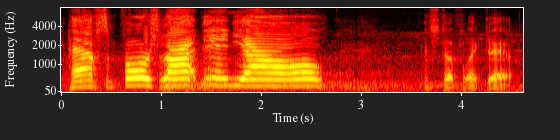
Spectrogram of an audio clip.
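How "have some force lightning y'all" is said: high, slow Southern drawl; exaggerated Southern belle accent. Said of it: "like, in her southern accent".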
